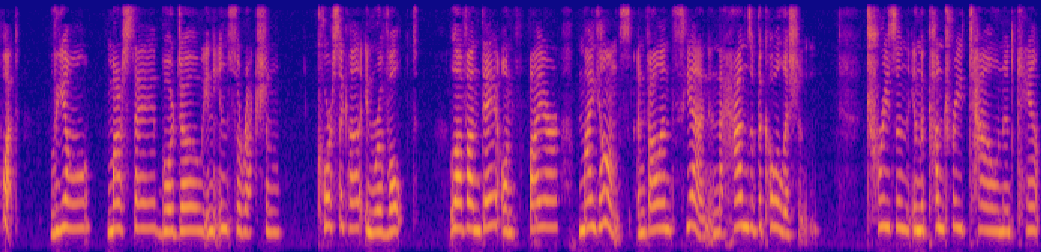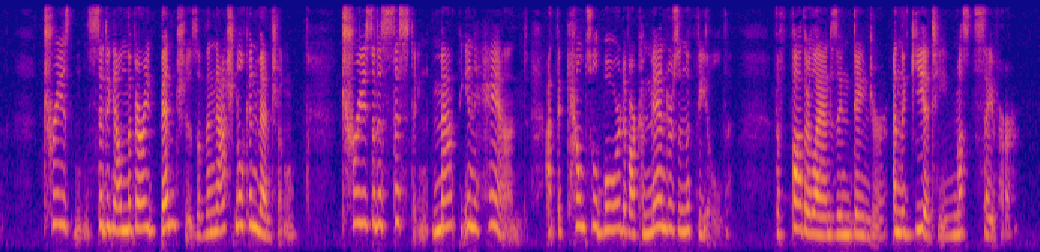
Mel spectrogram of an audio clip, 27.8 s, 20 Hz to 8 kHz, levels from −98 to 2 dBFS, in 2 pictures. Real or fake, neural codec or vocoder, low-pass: real; none; 7.2 kHz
